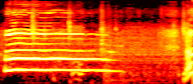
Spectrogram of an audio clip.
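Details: Pet dog, described as angry and restless, giving a long, steady, tonal howl held for about one and a half seconds and slowly fading, with faint background sounds and a short sharp noise at the end.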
